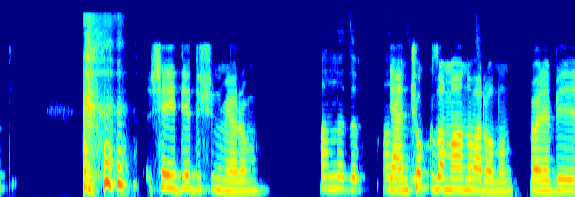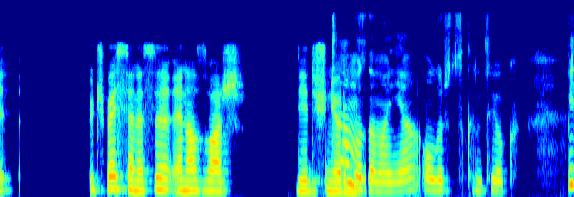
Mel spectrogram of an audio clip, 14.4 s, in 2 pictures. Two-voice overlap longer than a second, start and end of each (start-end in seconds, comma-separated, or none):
4.8-6.1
